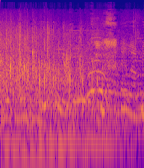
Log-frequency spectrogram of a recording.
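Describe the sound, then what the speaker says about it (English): Diners applauding in a busy restaurant dining room after a proposal, a clatter of clapping mixed with crowd chatter while someone speaks loudly over it. "Big round of applause."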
